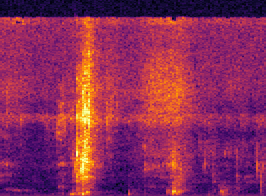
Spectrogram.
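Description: Sips of a raspberry lime seltzer from a can: a few short, soft slurping and swallowing sounds spaced apart, ending with a sharper burst, over a faint steady hum and no talking.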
